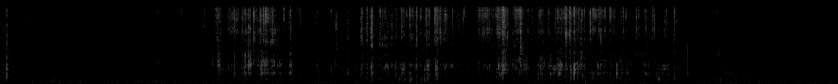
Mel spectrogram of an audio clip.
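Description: Metallic foil wrapper of a Topps Gallery basketball card pack crinkling and tearing as it is worked open by hand, in two spells of rustle that start about two seconds in and stop near the end.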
